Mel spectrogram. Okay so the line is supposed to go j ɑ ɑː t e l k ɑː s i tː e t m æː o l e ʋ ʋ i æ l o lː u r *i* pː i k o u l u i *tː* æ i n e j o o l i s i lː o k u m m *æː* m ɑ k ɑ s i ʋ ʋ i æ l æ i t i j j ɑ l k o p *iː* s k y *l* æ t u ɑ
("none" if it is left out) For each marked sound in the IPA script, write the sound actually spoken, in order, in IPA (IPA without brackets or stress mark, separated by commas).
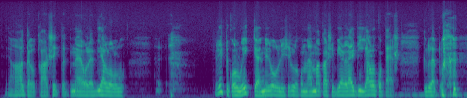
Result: i, kː, æː, æː, lː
